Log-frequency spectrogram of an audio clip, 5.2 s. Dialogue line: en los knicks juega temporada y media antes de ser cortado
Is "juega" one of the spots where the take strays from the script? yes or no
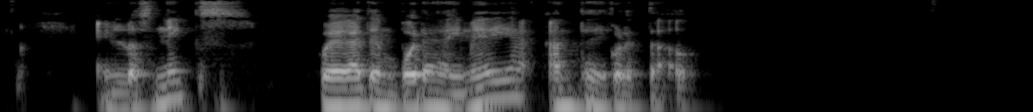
no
